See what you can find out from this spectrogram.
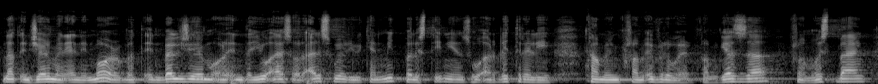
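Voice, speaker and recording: A middle-aged man who grew up in Lebanon and speaks natively, giving an earnest public talk with frequent restarts and repeated phrases. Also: medium pitch. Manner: earnest, building points through repetition, frequent restarts.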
